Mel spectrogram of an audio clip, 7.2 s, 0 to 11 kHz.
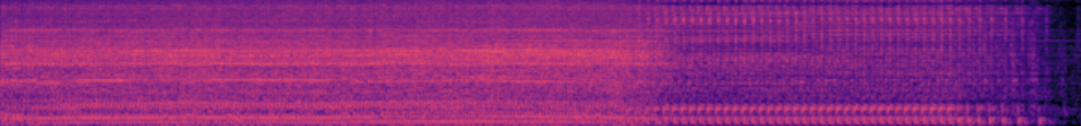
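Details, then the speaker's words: Honda XR80R dirt bike, 80cc, GoPro strapped to side, riding on lawn: idles fine but at half throttle and above the engine revs then drops into slow uneven pulses and dies, bogging from an undersized carburetor main jet; fixed with correct Honda main jet. "So the bike is fine and idle's okay. It's just when you give it throttle, and I mean sort of half throttle and more, it just falls on its face."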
